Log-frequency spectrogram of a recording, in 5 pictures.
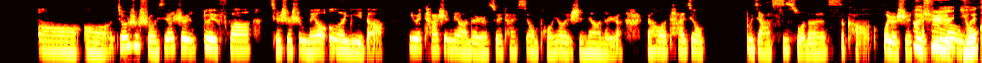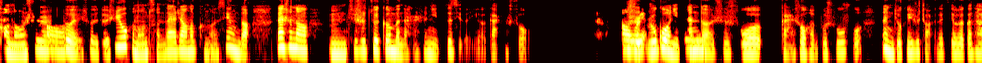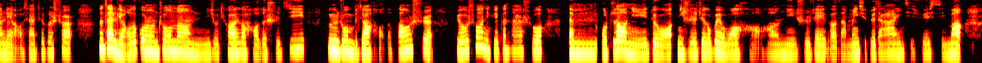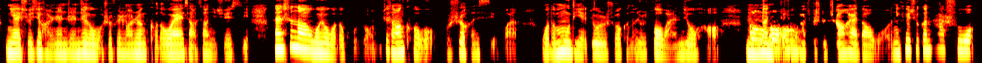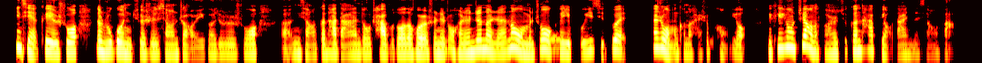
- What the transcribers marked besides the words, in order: other background noise
- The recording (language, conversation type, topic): Chinese, advice, 朋友对我某次行为作出严厉评价让我受伤，我该怎么面对和沟通？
